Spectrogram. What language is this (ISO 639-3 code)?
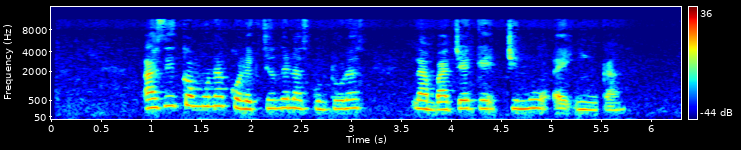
spa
